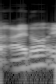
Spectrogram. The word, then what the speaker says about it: Eidolon: Oh, God, how do you pronounce that? The, Eidolon? – The Eidolon, yeah.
